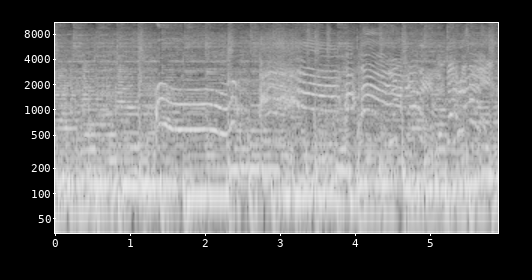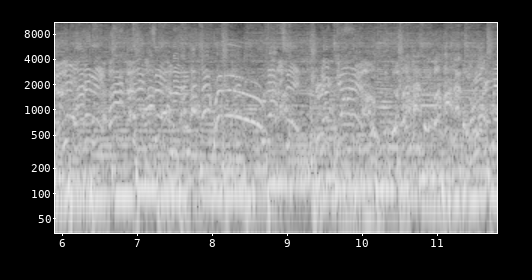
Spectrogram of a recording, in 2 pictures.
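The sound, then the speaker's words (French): A man imitates a dog, barking and yelping at the improvised end of a rock song. The repeated, pitch-sliding barks ride loudly over the full band, which keeps playing throughout. “parce qu'il l'un des deux a commencé à faire le chien”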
